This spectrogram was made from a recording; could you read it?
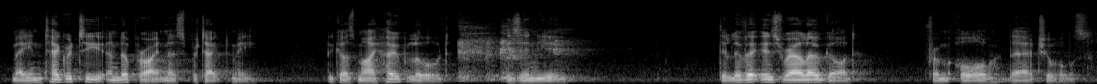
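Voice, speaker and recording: A man reading a psalm aloud in a measured way, with a few small slips and restarts. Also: low voice, gravelly. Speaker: scripture reader. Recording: long hall reverb.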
